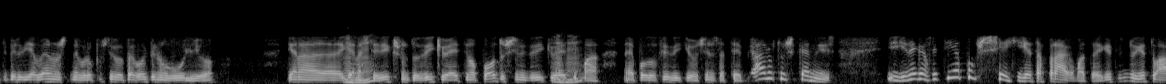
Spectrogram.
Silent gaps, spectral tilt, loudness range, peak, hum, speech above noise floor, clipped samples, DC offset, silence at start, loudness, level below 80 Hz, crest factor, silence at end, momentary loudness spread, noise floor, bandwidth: none; -8.5 dB/octave; 2 LU; -6 dBFS; none; 31 dB; under 0.1%; under 0.1%; 0.05 s; -26 LUFS; -66 dBFS; 20 dB; 0 s; 5 LU; -57 dBFS; 4.5 kHz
